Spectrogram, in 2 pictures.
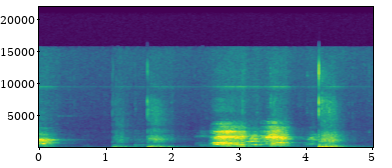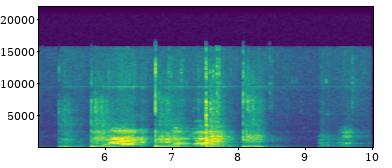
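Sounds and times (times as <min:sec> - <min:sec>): basketball bouncing on wooden floor: 0:01.1 - 0:02.2, 0:04.2 - 0:06.1, 0:06.8 - 0:09.5.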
